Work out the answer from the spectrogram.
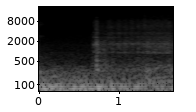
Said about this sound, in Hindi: रुचि आज भी अपनी कार से स्टूडियो जा रही थी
